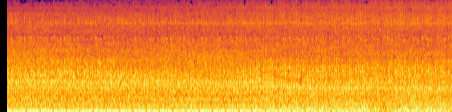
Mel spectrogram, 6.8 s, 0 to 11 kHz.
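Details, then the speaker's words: Detroit DD13/DD15/DD16 diesel idling rough with a faint uneven knock; faulty injectors overfuelling, engine struggling to burn the excess fuel, with heavy smoke. "injectors were over fueling the system causing a lot of knock you will hear a little knock on the engine because this was having hard time to consume all the fuel that was getting injected to the combustion chamber"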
